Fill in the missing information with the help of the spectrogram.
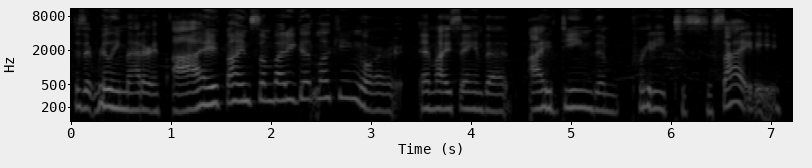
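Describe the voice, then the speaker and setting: A woman's voice: medium pitch, normal speed, few pauses, darkish tone, natural voice. Woman acting as a shy, rambling, bookish young woman. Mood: awkward, musing. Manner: nervous giggles, hesitant, self-deprecating rambling. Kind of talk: roleplay ASMR audio drama, conversational monologue.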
